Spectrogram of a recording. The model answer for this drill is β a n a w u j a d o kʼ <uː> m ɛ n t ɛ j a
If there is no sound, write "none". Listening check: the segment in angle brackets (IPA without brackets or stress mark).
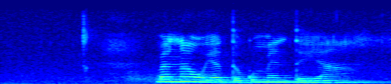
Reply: u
